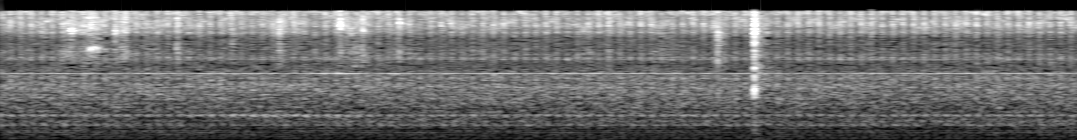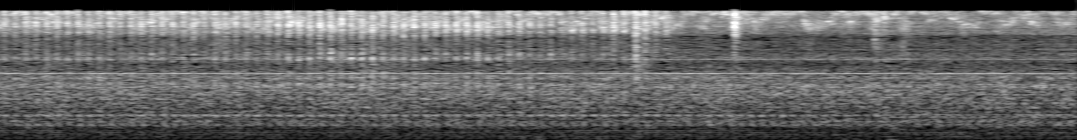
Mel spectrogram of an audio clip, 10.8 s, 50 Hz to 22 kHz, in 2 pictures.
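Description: Elmo Sound HiVision SC-18 M Super 8 projector running: a steady motor hum and mechanical whir with a few constant tones, and one sharp click about four seconds in.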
